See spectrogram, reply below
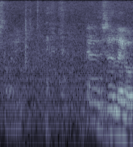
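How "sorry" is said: very soft, low apology; hushed, sheepish sorry; contrite. Retold or imitated. Husband apologizing to his wife, contrite. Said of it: "I felt bad".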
